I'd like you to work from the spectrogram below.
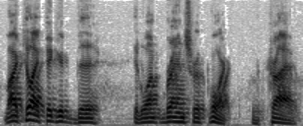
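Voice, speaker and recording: A man's voice: lowish voice, lively intonation, unhurried, fairly bright tone. A male actor playing a hot-tempered, vengeful American rancher in a 1950s radio western, indignant and blustering, with rustic speech. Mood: businesslike. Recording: old radio recording, roomy and distant.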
